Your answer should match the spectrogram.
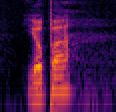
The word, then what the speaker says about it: Joppa: I brought from Newburyport Brewing the Yopa Grande. – Yopa? – Yopa? – Yopa? Or J-O-P-P-A. – Yopa? – We're going to say it like we're just dumb Americans. Yopa.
